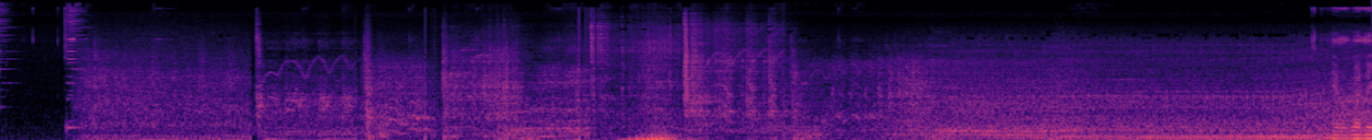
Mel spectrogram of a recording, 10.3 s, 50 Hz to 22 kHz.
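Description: A Kubota M8 tractor engine in Farming Simulator 22 cranks and catches, then settles into a steady mid-pitched idle, with a voice speaking over it.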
